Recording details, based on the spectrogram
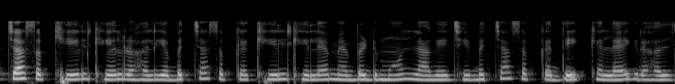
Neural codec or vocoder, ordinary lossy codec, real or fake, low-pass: none; none; real; none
